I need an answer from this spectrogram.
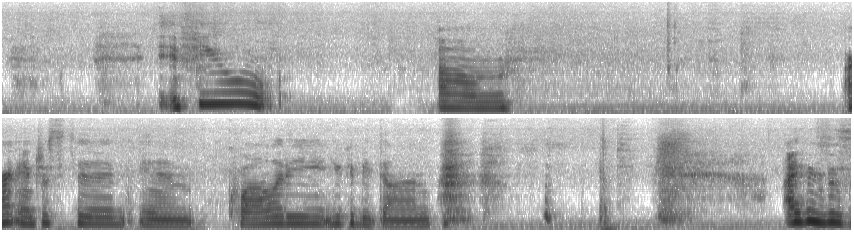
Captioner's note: laughs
